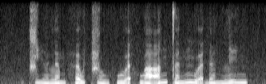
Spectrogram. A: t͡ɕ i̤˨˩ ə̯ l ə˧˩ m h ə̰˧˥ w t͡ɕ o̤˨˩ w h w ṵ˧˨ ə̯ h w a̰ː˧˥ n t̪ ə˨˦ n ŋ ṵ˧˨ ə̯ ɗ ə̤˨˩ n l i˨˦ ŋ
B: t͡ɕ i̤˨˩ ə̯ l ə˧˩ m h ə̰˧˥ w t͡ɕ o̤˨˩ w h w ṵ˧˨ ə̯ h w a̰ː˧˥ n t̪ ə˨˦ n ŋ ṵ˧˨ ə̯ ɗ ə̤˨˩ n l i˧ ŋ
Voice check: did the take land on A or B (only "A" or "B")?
B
